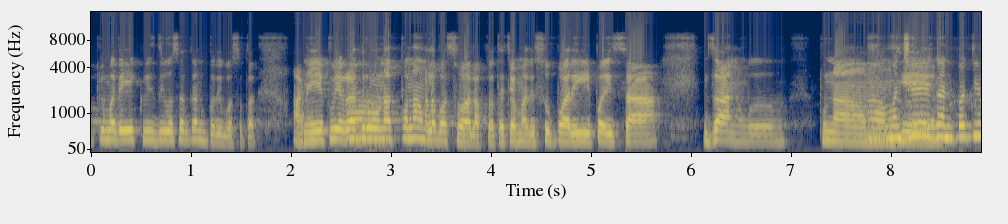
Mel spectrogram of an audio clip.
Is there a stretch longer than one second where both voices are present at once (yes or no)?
no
